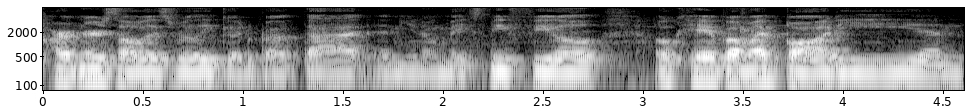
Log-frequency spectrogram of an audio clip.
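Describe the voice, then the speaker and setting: Over noticeable background noise and audible room echo, a man speaks with fairly even intonation at a fairly low pitch. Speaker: transgender video blogger. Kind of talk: personal vlog update. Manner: halting, many fillers.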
